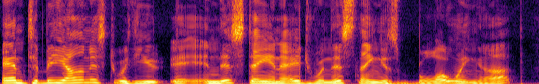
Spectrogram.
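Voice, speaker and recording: At a moderate pace, a man with a Texan accent speaks with very wide pitch swings, in a very clean recording with a silent background. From Northeast Texas. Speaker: podcast host, former police officer. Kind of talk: casual political talk.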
